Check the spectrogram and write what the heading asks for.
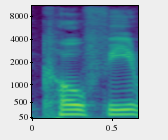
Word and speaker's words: Ko-fi: If you like this show and want to support future episodes, please go to Ko-fi rhymes with no fee uh, dot com slash Martin Popoff.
